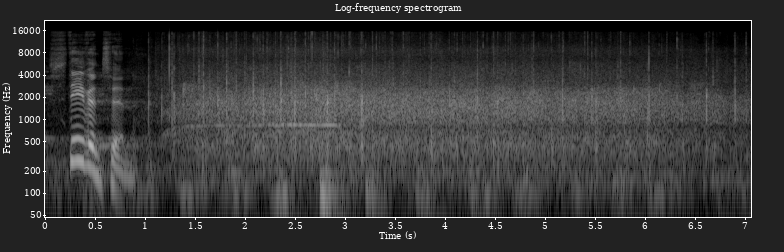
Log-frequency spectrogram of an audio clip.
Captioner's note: audience applauding; audience cheering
